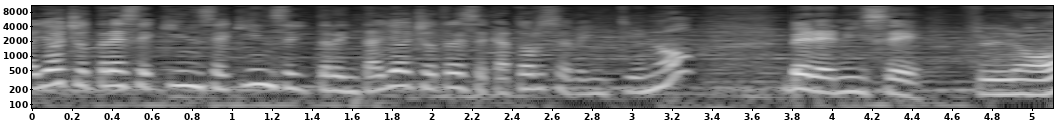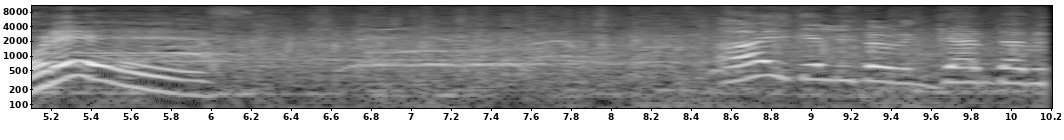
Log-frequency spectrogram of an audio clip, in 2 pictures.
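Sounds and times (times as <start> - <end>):
speech: 0.0 - 6.4, 8.6 - 10.1
applause: 5.7 - 10.1.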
